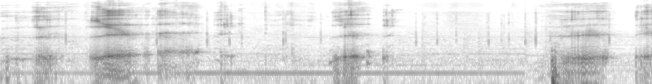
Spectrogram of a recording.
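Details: Several loud, deep, drawn-out burps from a woman after lunch, with a steady low hum between them; ordinary belching.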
